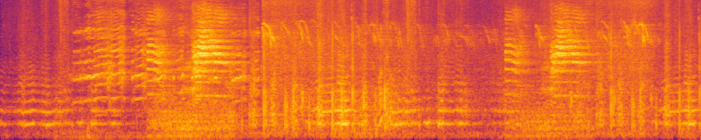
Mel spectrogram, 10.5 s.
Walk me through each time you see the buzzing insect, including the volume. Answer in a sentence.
You can hear the buzzing insect from 0.0 to 10.4 s, getting louder then quieter.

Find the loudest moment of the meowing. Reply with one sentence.
The loudest moment of the meowing is at 3 seconds.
